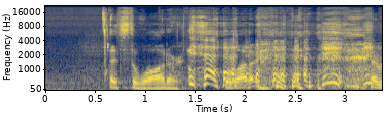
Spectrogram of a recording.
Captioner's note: both chuckling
